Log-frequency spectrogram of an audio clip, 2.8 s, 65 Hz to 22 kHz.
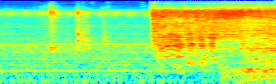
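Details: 2005-2010 Jeep Grand Cherokee 5.7 HEMI after alternator replacement and re-securing it with two nuts: a few clicks, then it catches at once and settles into a steady, even idle with no whine or squeal from the belt side; problem solved.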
